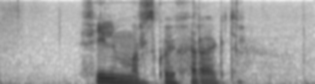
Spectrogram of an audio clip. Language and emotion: Russian, neutral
